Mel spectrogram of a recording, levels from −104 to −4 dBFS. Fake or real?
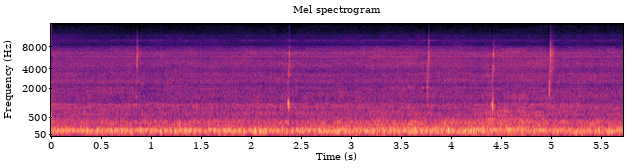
fake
